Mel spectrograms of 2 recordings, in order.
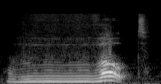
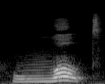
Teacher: depending on your native language, you may be replacing your V sounds for W sounds.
